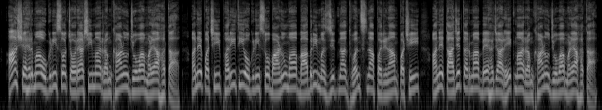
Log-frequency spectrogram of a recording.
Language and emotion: Gujarati, neutral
